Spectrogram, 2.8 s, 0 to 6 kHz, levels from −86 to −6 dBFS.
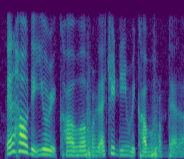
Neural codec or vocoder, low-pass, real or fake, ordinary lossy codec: none; 5.4 kHz; real; none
